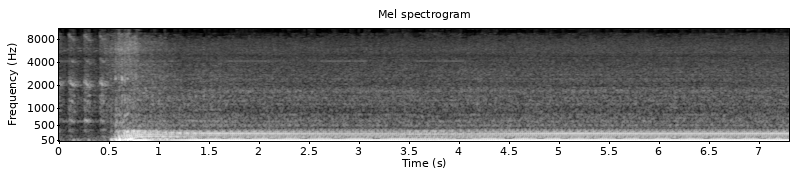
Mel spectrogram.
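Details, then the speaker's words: Car with a newly installed aftermarket exhaust, to be supercharged later. The engine catches and settles into a deep, low rumble only a step louder than stock, not loud or obnoxious. "The exhaust at least is very, very quiet. I would say just a step up from stock. Not very loud, not obnoxious."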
